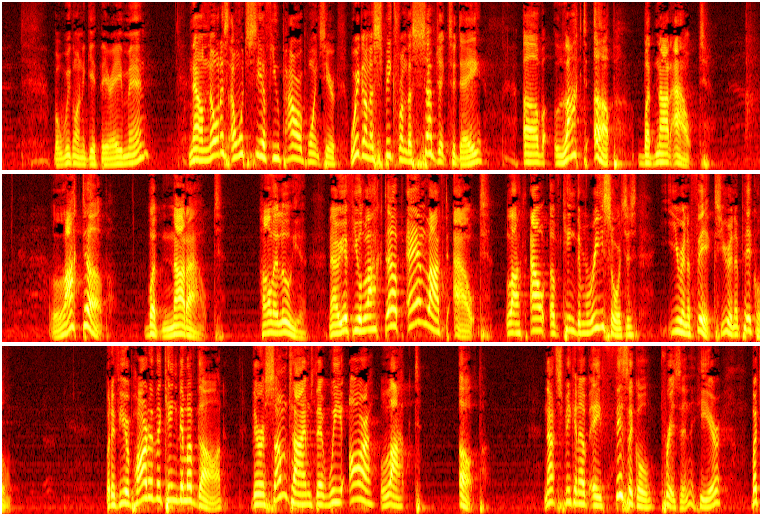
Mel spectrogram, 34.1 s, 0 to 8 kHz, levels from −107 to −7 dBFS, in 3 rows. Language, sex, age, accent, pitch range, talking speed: English, male, 40-59, American, 130-215 Hz, 150 wpm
